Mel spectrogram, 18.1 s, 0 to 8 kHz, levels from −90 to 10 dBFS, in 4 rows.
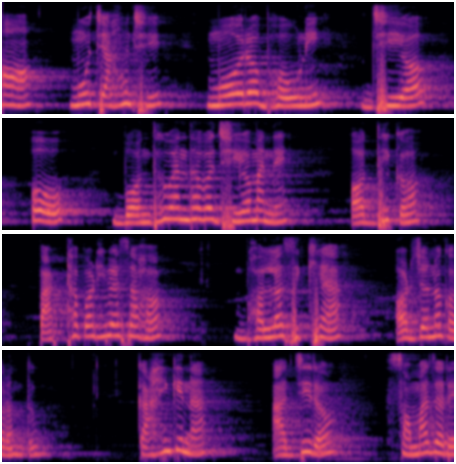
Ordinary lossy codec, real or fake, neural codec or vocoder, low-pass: none; real; none; 7.2 kHz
